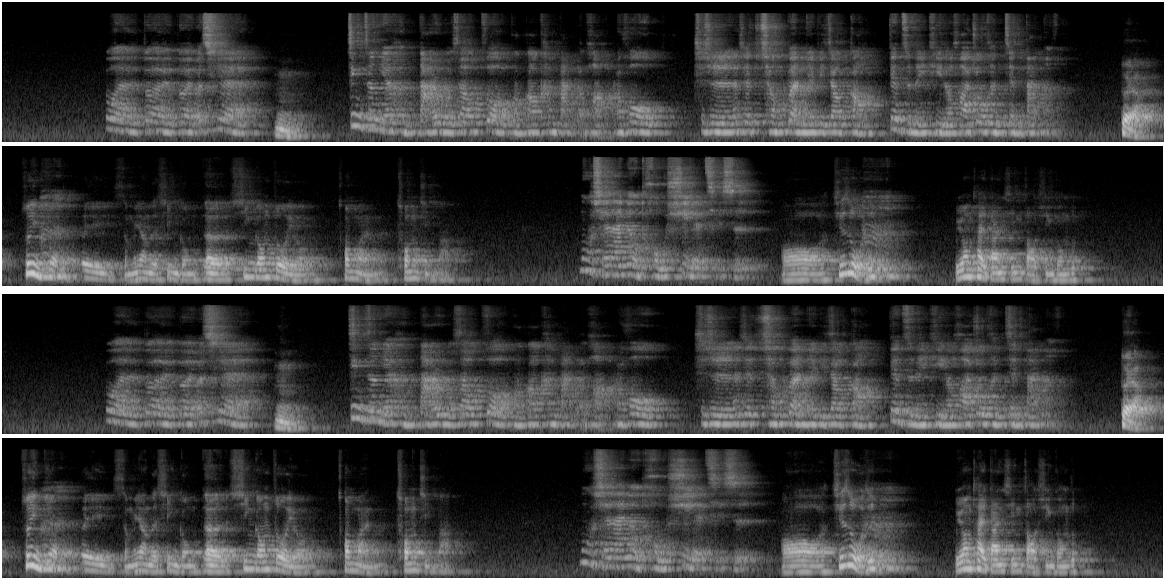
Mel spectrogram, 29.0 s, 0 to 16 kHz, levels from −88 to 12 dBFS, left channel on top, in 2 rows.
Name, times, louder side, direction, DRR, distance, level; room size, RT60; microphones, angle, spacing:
voice 1, 1.3-3.2 4.3-8.2 8.7-13.2 15.0-15.4 21.7-23.9 25.3-25.8, left 1 dB, 45° left, 0 dB, 7.8 m, -30 dB
voice 2, 3.4-3.7 14.0-14.3 14.8-15.2 15.5-18.5 18.8-20.2 24.3-25.5 26.5-27.9, right 1 dB, 40° right, 5 dB, 1.9 m, -21 dB
30.0 x 24.5 x 4.6 m, 0.82 s
head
